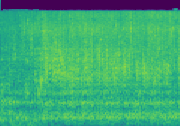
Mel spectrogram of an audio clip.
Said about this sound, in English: I keep flushing. That don't make no difference. Yeah, that's what happens when you flush the toilet. It spins it all around and chops it all up and goes down the drain.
